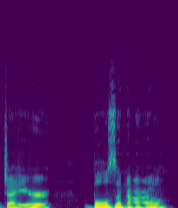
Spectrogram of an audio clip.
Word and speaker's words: Jair Bolsonaro: His name is really crazy to pronounce. So Jair. It's like Jair Bolsonaro.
